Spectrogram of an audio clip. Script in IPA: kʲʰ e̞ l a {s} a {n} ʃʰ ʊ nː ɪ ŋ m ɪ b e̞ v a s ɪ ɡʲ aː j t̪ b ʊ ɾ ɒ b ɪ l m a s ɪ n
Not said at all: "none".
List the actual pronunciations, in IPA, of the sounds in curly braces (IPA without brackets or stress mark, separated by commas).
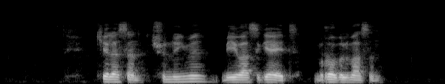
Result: s, n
